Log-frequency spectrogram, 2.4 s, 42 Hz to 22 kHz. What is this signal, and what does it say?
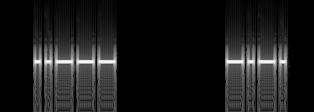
Morse code, heard as a keyed tone, about 30 wpm, spaced as for 9 wpm, 690 Hz. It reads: 2C
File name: Lesson 18d - Letter m - Two Characters 30wpm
